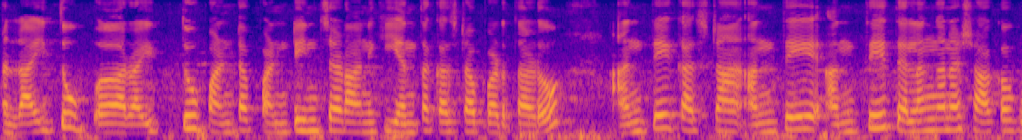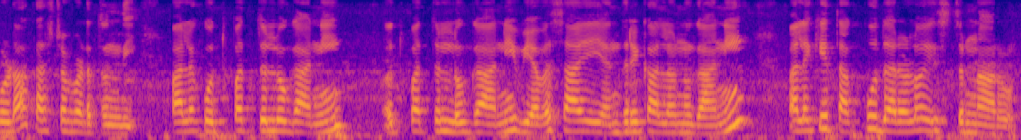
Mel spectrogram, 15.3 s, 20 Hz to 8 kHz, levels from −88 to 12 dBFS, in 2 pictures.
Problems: none marked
